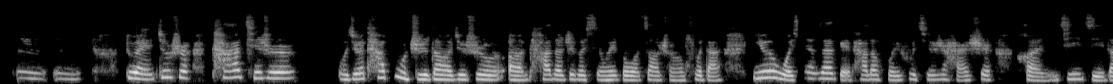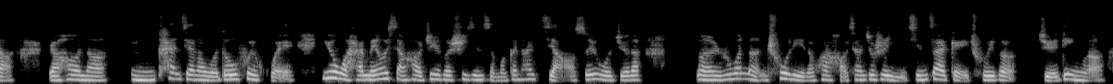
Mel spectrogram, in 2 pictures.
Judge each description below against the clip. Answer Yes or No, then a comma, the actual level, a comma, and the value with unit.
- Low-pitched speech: No, high, 220 Hz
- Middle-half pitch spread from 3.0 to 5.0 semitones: Yes, average, 3.3 semitones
